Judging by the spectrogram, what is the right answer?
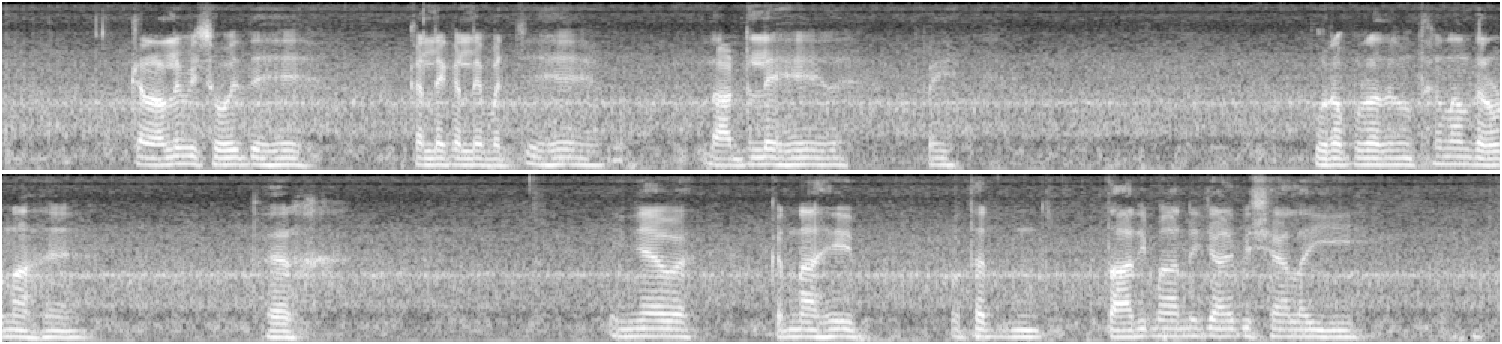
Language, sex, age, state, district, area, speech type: Dogri, male, 45-60, Jammu and Kashmir, Jammu, rural, spontaneous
